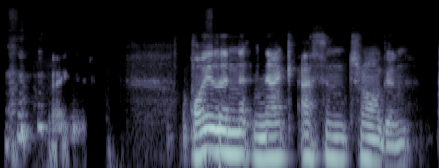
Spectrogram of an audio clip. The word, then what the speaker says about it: Athen: Yeah, except in German it's Athen.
